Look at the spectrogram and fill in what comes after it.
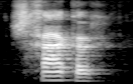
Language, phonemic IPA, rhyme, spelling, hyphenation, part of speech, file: Dutch, /ˈsxaː.kər/, -aːkər, schaker, scha‧ker, noun, Nl-schaker.ogg
- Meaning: 1. a chess player 2. a kidnapper, particularly of women or girls 3. a robber, a bandit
